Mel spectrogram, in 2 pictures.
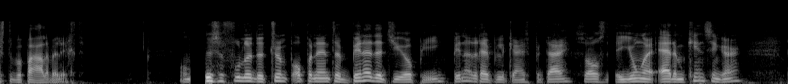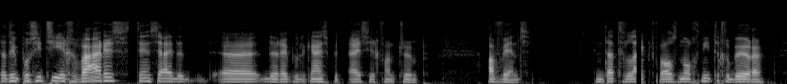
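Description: Speech over a wideband G.722 call, clean up to about 7 kHz, with packet loss on an ADPCM call: hard silent holes at 1.90–2.12 s, 6.08–6.19 s, 11.33–11.41 s, then broken gaps across 14.24–14.48 s. Each time, the decoder's predictor loses sync, so speech returns slightly distorted and briefly settles.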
